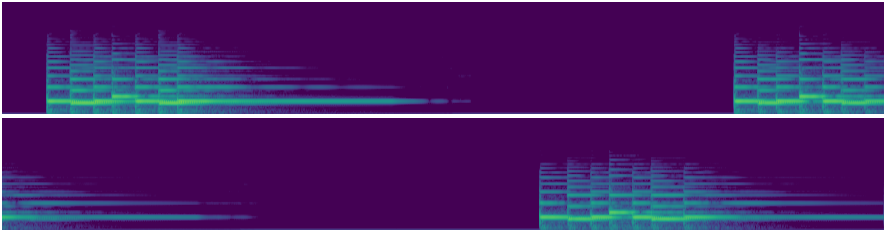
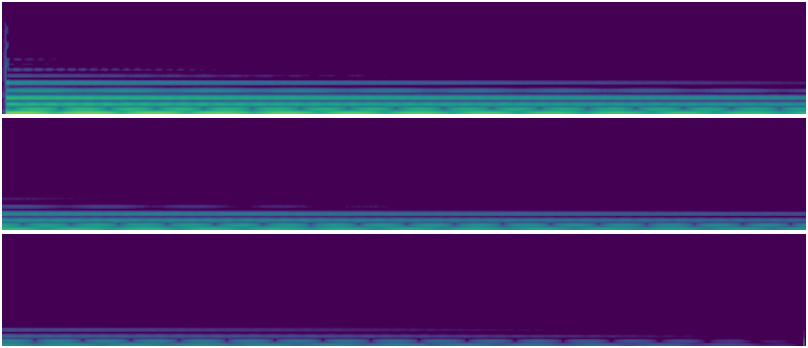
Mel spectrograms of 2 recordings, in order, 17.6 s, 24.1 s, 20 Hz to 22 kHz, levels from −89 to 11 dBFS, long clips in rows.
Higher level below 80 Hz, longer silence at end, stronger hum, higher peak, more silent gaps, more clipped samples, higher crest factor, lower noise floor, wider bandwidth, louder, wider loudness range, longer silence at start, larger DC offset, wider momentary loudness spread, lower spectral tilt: second, -60 dBFS vs -26 dBFS; second, 1.25 s vs 5.95 s; neither; about the same, -6 dBFS vs -6 dBFS; neither; neither; about the same, 18 dB vs 18 dB; first, -90 dBFS vs -80 dBFS; first, 4.3 kHz vs 1.2 kHz; first, -20 LUFS vs -23 LUFS; second, 16 LU vs 24 LU; first, 0.45 s vs 0.05 s; neither; second, 21 LU vs 25 LU; second, -7.5 dB/octave vs -15 dB/octave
